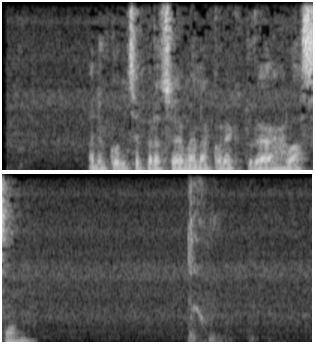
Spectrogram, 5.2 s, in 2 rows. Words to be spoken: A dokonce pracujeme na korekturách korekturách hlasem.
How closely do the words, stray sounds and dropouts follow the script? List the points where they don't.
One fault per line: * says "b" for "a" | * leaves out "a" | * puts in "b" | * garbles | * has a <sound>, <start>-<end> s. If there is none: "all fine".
* leaves out "korekturách"
* has a cough, 4.1-4.5 s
